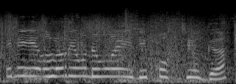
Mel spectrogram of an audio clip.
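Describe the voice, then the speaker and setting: A female esports commentator with an Indonesian accent and a very high voice. She follows the live game and breaks down the plays as they come. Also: moderate pace, over music.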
